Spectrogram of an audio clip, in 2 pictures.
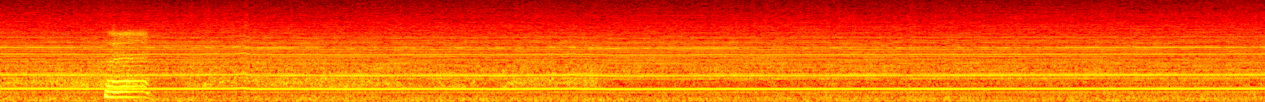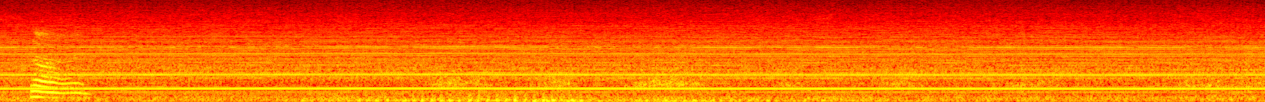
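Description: A racing car engine drones steadily at high speed.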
